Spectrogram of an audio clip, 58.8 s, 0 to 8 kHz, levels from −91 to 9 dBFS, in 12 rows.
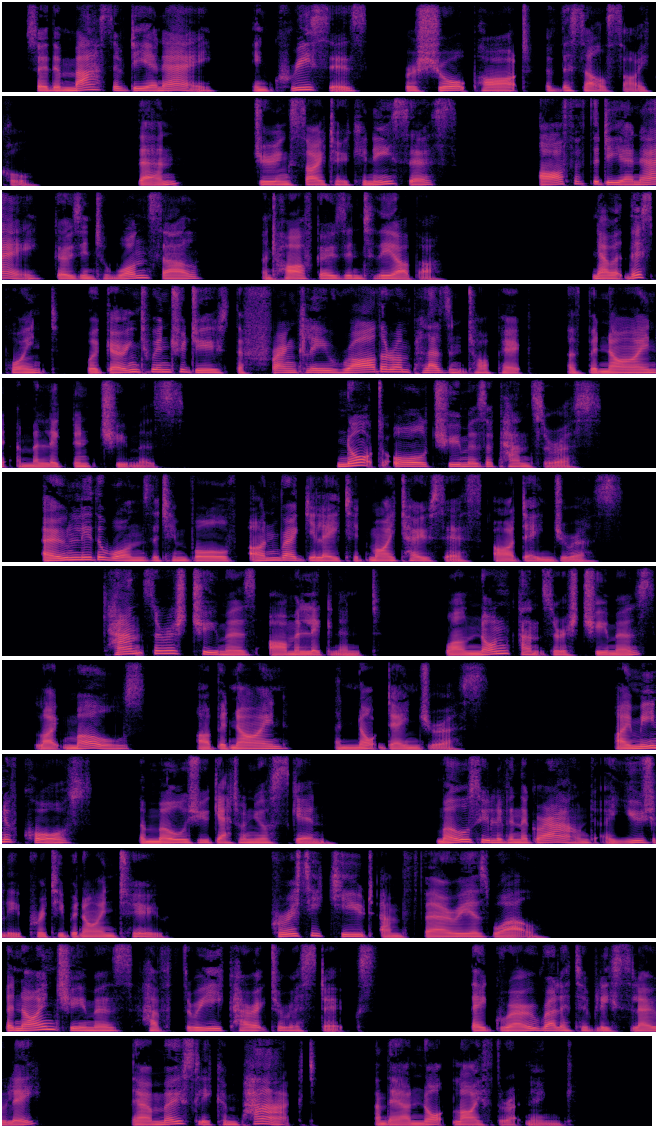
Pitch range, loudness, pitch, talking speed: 115-150 Hz, -30 LUFS, 130 Hz, 125 wpm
